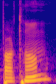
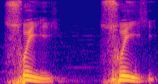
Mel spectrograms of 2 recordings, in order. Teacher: প্রথম ঠোঁট গোল হবে তারপর ঠোঁটটি ছড়িয়ে যাবে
